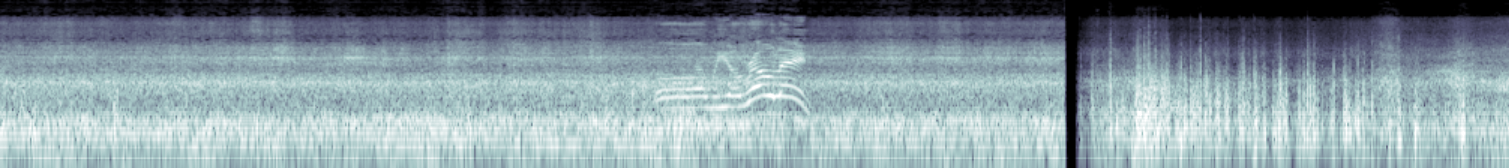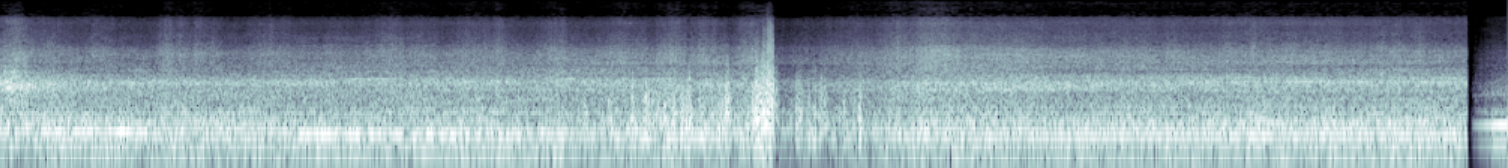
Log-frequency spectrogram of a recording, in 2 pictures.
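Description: Steady road and engine noise heard from inside a moving vehicle's cab, with a short rising tone about seven seconds in. The sound drops out for an instant twice, about eleven and twenty-three seconds in.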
